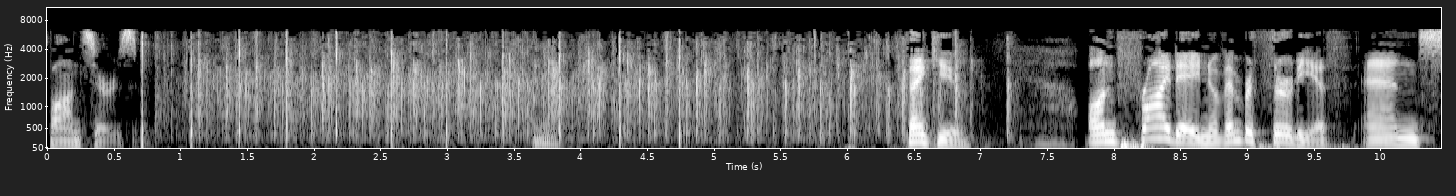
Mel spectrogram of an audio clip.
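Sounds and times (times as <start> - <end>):
speech: 0.0 - 1.1, 6.4 - 7.0, 7.8 - 10.4
audience applause: 0.8 - 7.3.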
